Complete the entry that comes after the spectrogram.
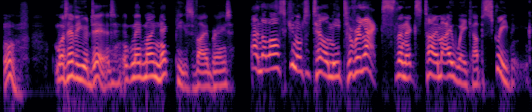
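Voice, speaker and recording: An actor playing a sardonic, preening vampire elf rogue in a video game, with an arch, theatrical, drawling delivery. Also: male voice, high voice, big pitch swings, normal speed, dry recording, studio quality. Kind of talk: video game character dialogue.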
